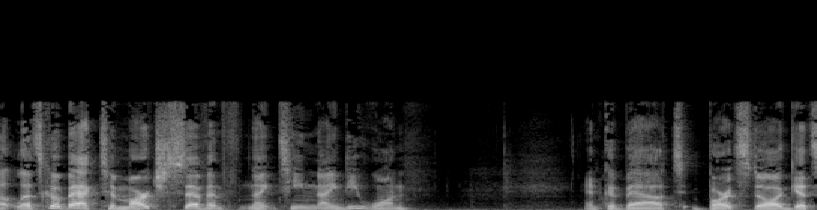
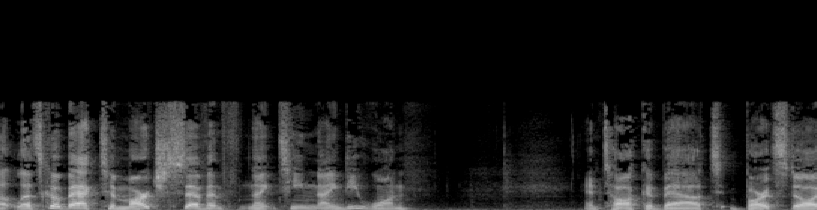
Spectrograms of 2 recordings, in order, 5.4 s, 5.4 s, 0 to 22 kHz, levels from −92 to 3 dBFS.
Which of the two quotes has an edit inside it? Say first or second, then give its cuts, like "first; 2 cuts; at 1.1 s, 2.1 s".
first; 1 cut; at 4.0 s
